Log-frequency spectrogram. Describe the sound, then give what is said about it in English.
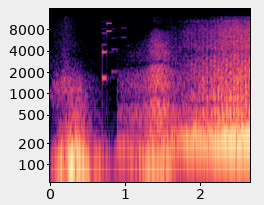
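A helicopter's rotor roar swells steadily louder, joined by a sustained droning whine from spinning blades, with a brief high chirp early on and no voices. It is a Helisaw: eight 30-inch diameter whirling saw blades dangling from a high-performance helicopter, used by the utility PG&E to clear tree limbs from power lines. “This is the aptly named Helisaw, an array of 8 30-inch diameter whirling blades dangling from a high-performance chopper.”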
